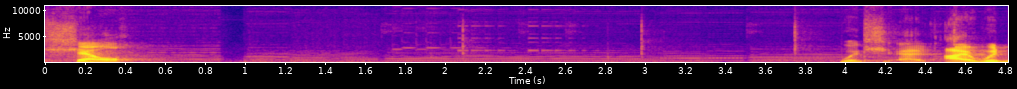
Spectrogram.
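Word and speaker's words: Kjelle: up um in Awakening su's daughter's name is pronounced shell which I would not have guessed Rez true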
